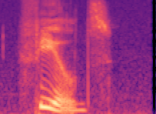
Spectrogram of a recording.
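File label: "fields", US English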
